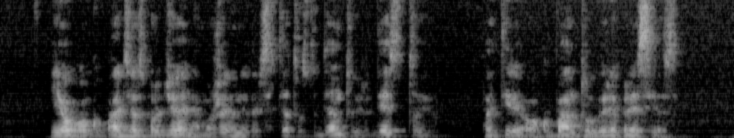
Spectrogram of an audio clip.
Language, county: Lithuanian, Vilnius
